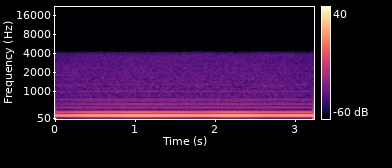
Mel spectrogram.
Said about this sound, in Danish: det er faktisk lyden af selve solen. En lydeffekt, som den amerikanske rumorganisation NASA har lagt online. For ja, så lyder solen altså.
